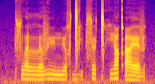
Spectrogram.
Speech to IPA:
suɐ̯lːə vyːmyːχɡ͡ǀip søǀʰiɐ̯ qʼɛːv

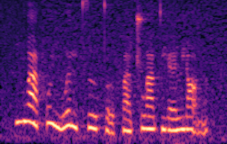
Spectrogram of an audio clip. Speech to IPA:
n̪wä˥˨fɤ˥˨ŋwə˥˨n t͡sɹ̩˥˨t̪ɤ̰˨˩fä˨˦ ʈ͡ʂwä˦ t̪jɛ˨˦ljɑ̰˨˩ŋ

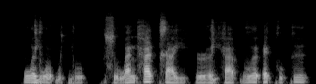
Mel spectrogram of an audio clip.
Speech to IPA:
wə˧jwo˨˩˨ɓu˨˩t̚ju˨˩ | su˨˩˨wa˧nhaː˦˥t̚ xa˨˩j | ɹə˨˩˨jhaː˨˩p̚ ɣu˧ə̯ʔɛ˧ ku˨˩˨kɨ˧

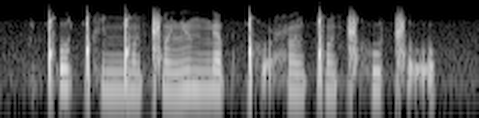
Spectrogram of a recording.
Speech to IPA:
ǃʼoǃʰi ŋ͡ǃõǁõlʲũ ŋæpǃʰo̰ħũl ǃõǁʰuǁo̰

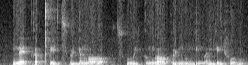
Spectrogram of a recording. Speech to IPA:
n̪ɛː˥t̚kɐ˥p̚ t̪ʰe˨˥j t͡sʰɵ˨ɥjɐ˥ŋɔː˨ | t͡sʰuː˨j kʊ˨˥ŋlɔː˧kɵ˧ɥ ŋuː˨˩ŋjɪ˨˩ŋlɐ˧m je˨˧jfo˨w

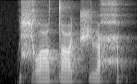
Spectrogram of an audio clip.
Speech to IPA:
ɕɔdˤʏu̯t͡ʃɘħ

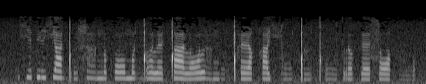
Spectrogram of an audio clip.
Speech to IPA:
çitjiçaǃʼə̤ ɬa̤ŋʌ kɔmʌ ɡ͡ǃʌlɛ ǃa lɔla̤ ŋɔ̤ǃʰɛqʰɛ çɔ̤ ǃə̤ ǃʼɔ̤trʌ kɛsɔqɔ̤

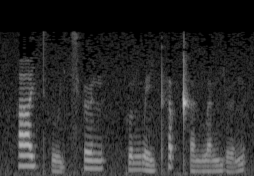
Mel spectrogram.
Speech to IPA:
aː˥j t̪ʰuː˨˩jt͡sʰɵ˥n | kʊ˧ŋwe˨˧jpʰɐ˥p̚kʰɐ˨n wɐ˨˧ŋjɵ˨˥n

